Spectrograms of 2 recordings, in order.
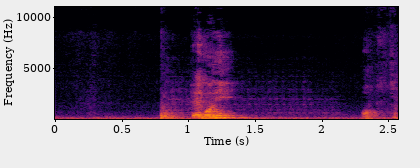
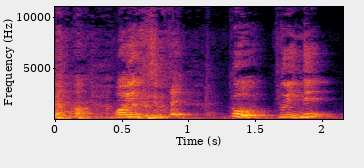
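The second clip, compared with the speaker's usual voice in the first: loud, higher-pitched teasing accusation; mock disbelief; 5 semitones higher, 6 dB louder, slower than usual. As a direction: playfully call out a fib, voice jumping up. Teasing student over claimed diamond ring. (거짓말 말라며 장난스럽게 높고 크게)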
